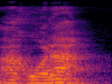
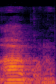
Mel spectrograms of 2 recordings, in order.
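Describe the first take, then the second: First: The stress is on the last syllable. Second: The stress is on the first syllable.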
